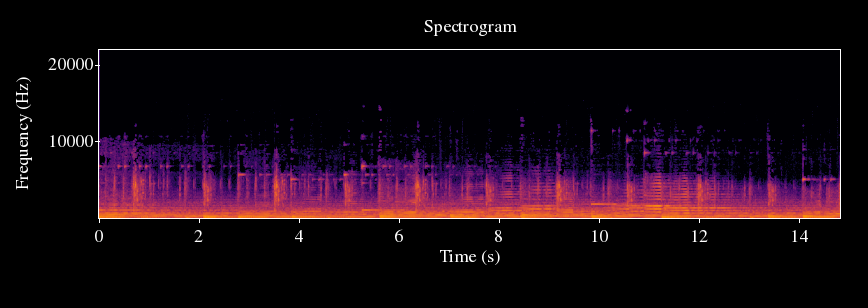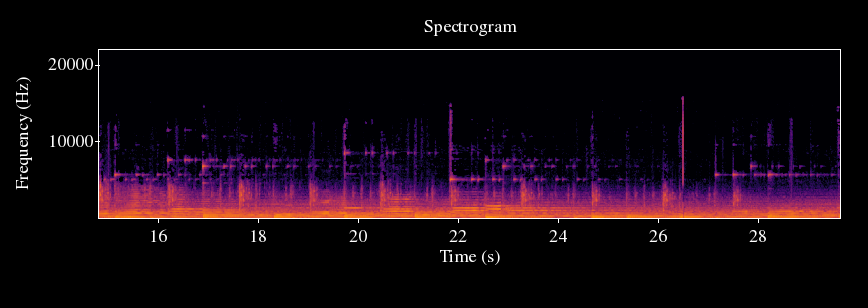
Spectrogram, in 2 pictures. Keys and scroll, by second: 17.0 o, 18.1 f.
